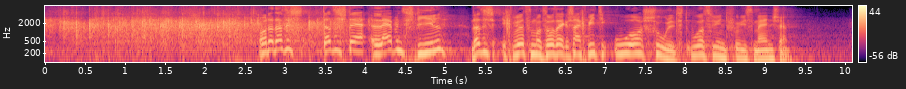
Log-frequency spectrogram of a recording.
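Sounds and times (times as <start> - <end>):
audience applause: 0.0 - 4.3
speech: 2.7 - 9.4.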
